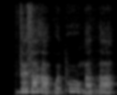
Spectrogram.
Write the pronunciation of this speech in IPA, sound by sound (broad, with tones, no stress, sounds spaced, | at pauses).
d ɛ˦ z a˦ ɣ a˨ ɡʷ ɛ˨ pʰ oː˦˨ ŋ a˨ r a˦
